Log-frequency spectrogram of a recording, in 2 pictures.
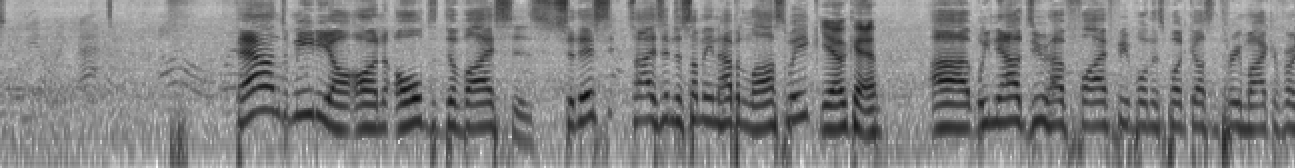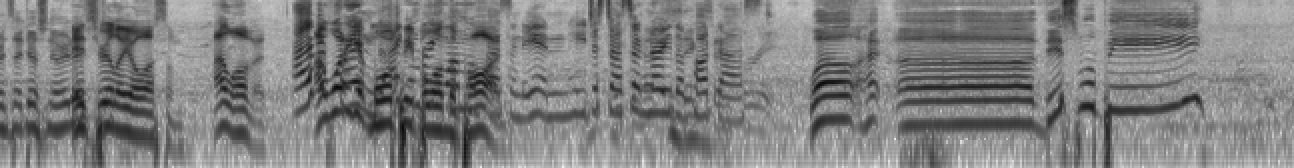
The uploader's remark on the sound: Record the first ever second ever podcast live from the floor of PAX AUS (2023).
